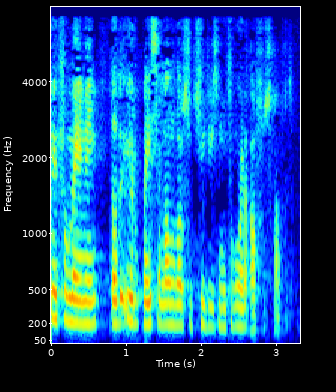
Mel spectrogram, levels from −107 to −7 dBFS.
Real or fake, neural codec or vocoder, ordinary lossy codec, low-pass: fake; codec, 44.1 kHz, 2.6 kbps, SNAC; MP3, 32 kbps; 7.2 kHz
